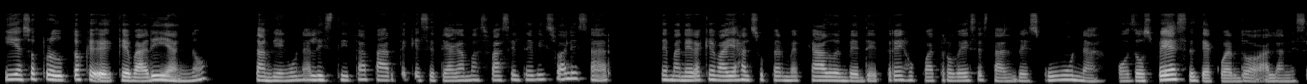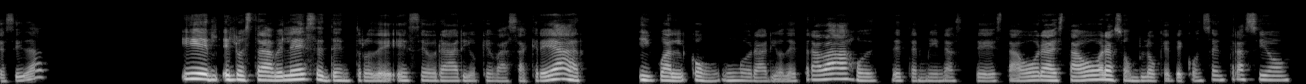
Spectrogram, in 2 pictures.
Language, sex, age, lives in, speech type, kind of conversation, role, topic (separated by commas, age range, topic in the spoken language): Spanish, female, 45-49, United States, conversation, advice, advisor, ¿Cómo puedo crear rutinas y respetar límites de tiempo?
